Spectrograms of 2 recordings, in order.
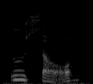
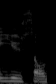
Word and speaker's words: Usul: So now we have the Usul, I believe is how it's pronounced. I will probably say Usul though, because that just makes more sense in my brain.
